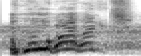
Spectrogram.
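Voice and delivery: stunned high-pitched what; surprised. Real, not acted. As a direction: yelp it in disbelief. Shocked reaction to joke.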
